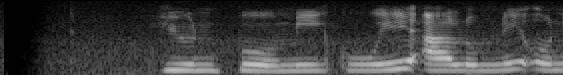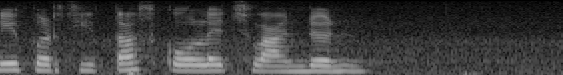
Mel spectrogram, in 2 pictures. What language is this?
Javanese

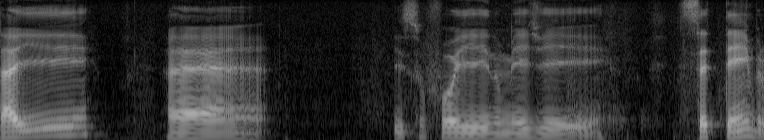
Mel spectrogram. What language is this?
Portuguese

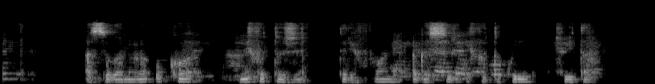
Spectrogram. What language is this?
Kinyarwanda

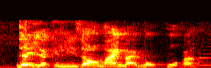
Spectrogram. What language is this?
Vietnamese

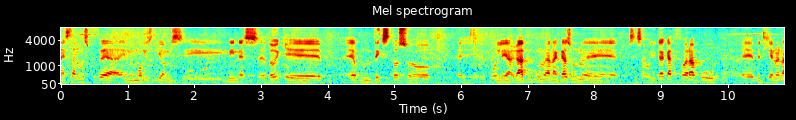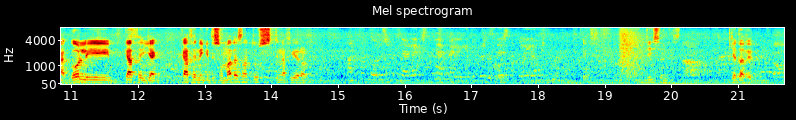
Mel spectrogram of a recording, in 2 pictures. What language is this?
Greek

